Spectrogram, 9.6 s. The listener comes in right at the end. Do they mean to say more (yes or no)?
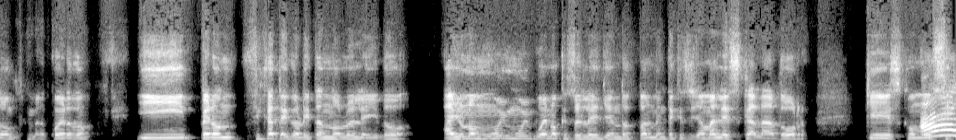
yes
